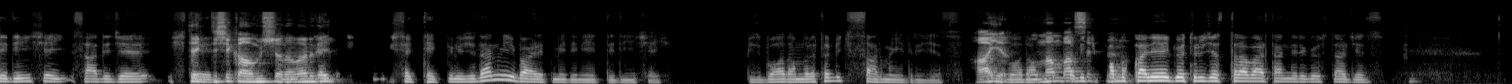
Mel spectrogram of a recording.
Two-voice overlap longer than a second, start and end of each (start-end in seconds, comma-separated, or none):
9.7-11.4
